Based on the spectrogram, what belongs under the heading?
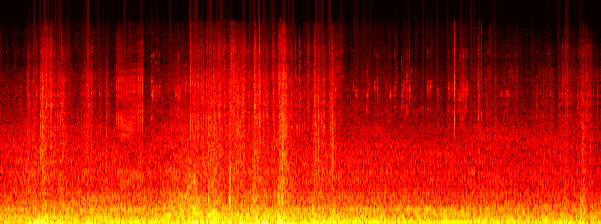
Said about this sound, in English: We also took a trip on one of our buses from Enable Ireland, and we heard from our driver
